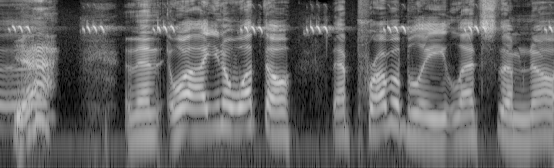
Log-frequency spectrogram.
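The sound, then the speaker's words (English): Crickets chirp in a steady, high, rhythmic pulse that continues under men talking throughout. “they just hear the crickets in the background.”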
